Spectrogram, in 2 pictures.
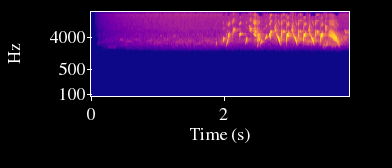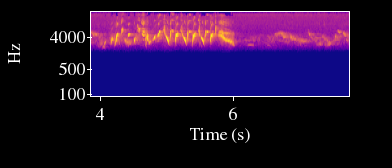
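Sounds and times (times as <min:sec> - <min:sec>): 
European goldfinch dense tinkling twitter: 0:01.8 - 0:07.7.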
